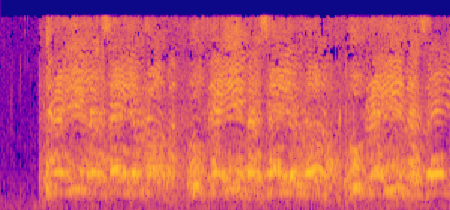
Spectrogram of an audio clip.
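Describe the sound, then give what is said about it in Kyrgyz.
Deputies in the Ukrainian parliament, some risen from their seats, shouting at the prime minister: after half a second of quiet, a loud, dense clamour of many raised voices breaks out and continues without pause. “Анын сөзүн бузуп залда отурган депутаттардын бир даары ордуларынан тура калып кыйкырык сүрөөн салып премьер министрге ооз эке чабуул коюшту.”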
